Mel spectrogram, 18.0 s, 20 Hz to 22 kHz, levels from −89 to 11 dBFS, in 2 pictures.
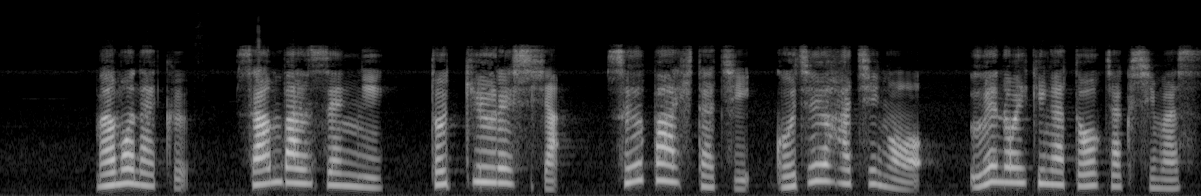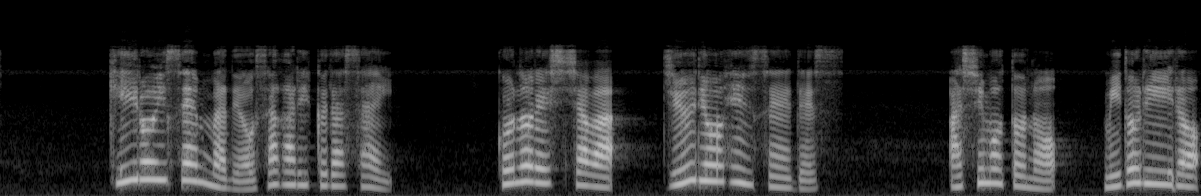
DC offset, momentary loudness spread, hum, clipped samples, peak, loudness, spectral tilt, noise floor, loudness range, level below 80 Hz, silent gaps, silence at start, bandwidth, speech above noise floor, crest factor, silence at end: under 0.1%; 13 LU; none; under 0.1%; 0 dBFS; -21 LUFS; -3.5 dB/octave; -71 dBFS; 4 LU; -76 dBFS; none; 0.75 s; 8.8 kHz; 50 dB; 22 dB; 0 s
